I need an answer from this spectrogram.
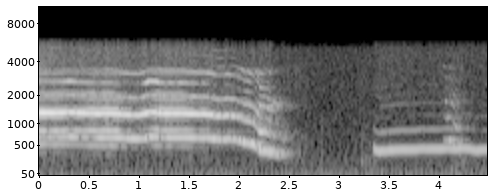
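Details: Howling dog: a long, steady tone held for about two seconds and then falling away, followed after a pause by a lower, flatter howl.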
